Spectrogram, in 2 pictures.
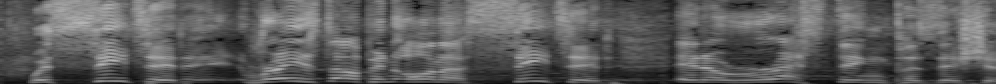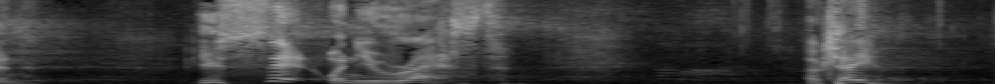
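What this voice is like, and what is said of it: Shouting, excited preaching voice. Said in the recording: “I'm sorry if I'm shouting and getting excited”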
